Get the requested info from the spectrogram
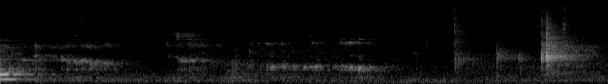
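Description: Water poured from a small cup into a drinking glass for about four seconds, then a click and a louder sharp knock near the end as the cup is set down on the table.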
